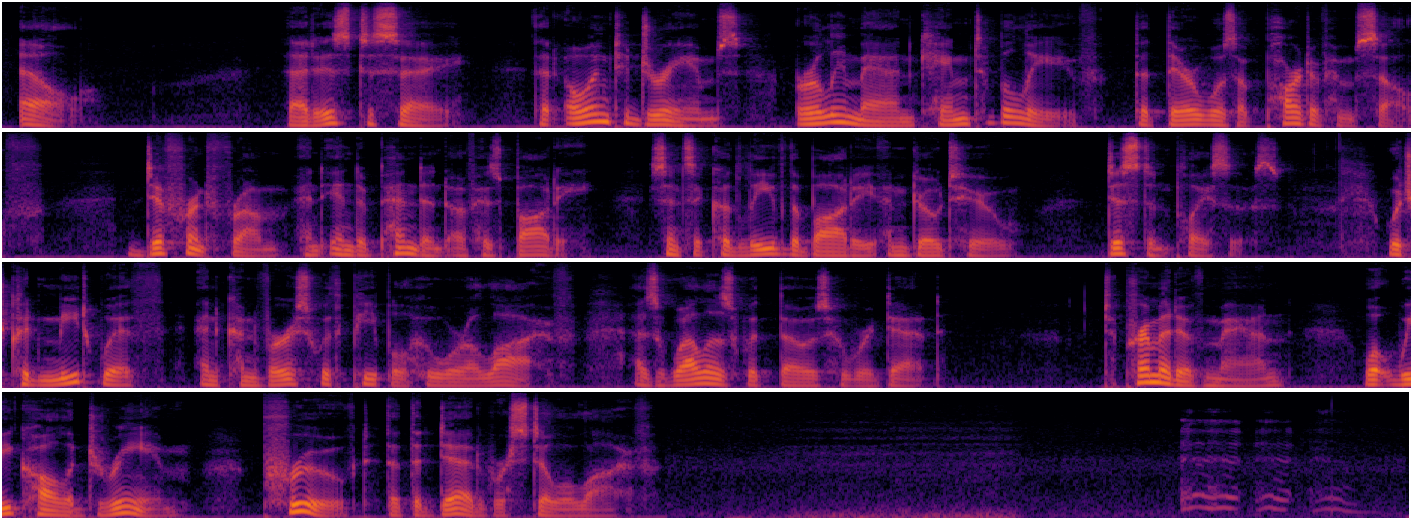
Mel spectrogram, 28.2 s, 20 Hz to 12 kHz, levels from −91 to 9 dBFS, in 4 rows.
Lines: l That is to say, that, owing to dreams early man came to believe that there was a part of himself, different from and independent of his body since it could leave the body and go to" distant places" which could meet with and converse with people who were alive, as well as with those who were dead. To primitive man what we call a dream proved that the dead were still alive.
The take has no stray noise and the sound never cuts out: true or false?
false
